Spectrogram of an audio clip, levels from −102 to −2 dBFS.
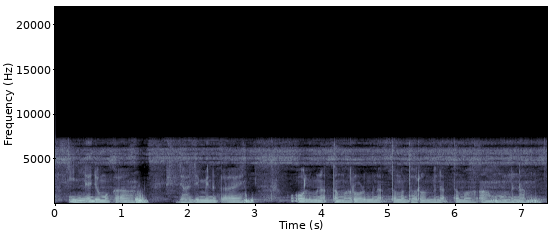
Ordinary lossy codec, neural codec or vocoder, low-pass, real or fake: none; none; 7.2 kHz; real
